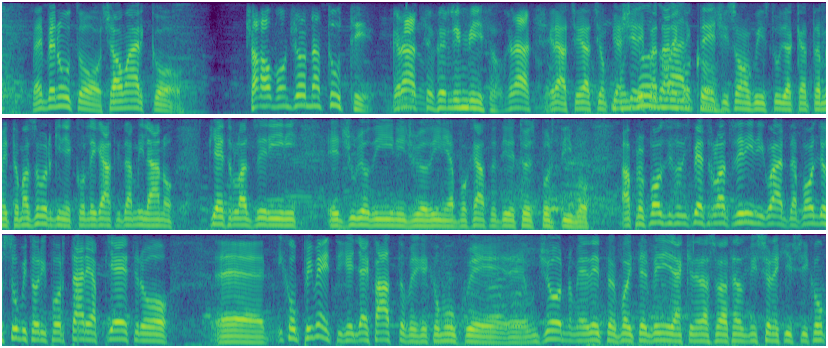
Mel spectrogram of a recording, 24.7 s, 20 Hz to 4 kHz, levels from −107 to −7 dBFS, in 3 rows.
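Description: Nothing stood out on listening to the audio.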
